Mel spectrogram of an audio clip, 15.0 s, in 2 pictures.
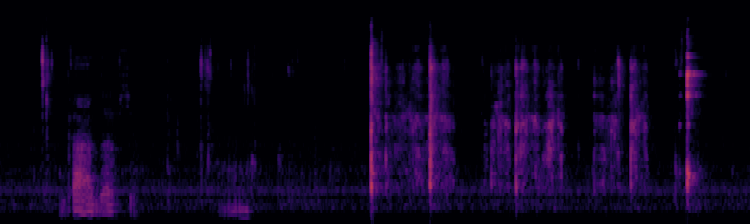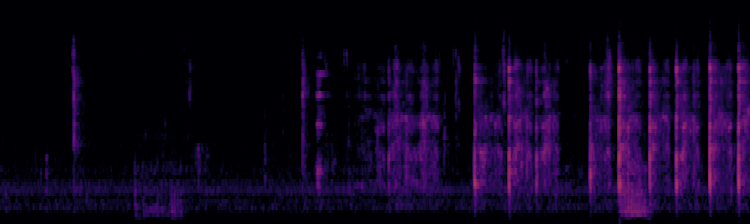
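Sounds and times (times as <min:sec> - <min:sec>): chewing and lip smacks: 0:01.6 - 0:03.1, 0:09.3 - 0:09.6.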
